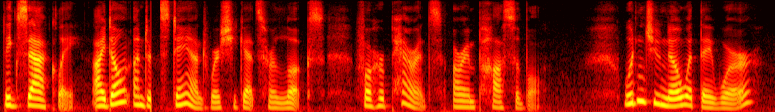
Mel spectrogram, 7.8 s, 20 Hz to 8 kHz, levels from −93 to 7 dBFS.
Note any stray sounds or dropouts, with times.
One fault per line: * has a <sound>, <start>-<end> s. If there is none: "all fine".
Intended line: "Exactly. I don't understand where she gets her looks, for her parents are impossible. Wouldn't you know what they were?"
* has a dropout, 1.5-1.6 s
